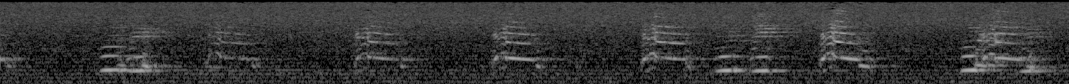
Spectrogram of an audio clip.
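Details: Whooper swans in evening song at sunset, Lake Saimaa, Finland; a flock trades bugling, trumpet-like honks roughly every second, some doubled, with calls overlapping from several birds.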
